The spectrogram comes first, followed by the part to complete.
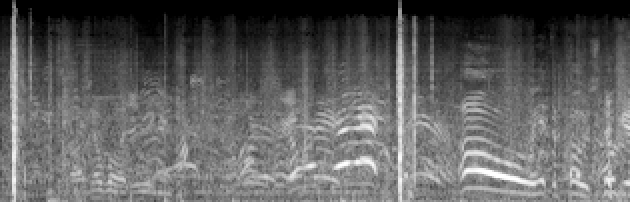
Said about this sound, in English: No actual guns were used. They were just paintball guns. How accurate were the paintball guns? Terribly inaccurate.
